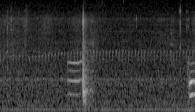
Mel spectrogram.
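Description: Near silence: room tone, with a brief faint squeak and a small click about a second in.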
